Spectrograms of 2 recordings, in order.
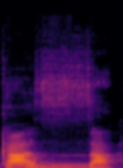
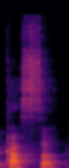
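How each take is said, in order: First: The middle consonant sounds like z. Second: The middle consonant sounds like s. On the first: The speaker calls it right. "um S entre duas vogais, a gente pronuncia com som de Z" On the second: The speaker calls it wrong. "Não seria caça"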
